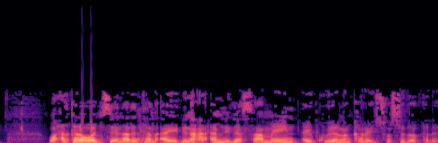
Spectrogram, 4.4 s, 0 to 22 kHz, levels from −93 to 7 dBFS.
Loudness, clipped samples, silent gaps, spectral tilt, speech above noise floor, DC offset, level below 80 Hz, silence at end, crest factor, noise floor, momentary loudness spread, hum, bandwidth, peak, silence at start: -17 LUFS; under 0.1%; none; -6 dB/octave; 29 dB; under 0.1%; -52 dBFS; 0 s; 18 dB; -46 dBFS; 13 LU; none; 8.4 kHz; 0 dBFS; 0.5 s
